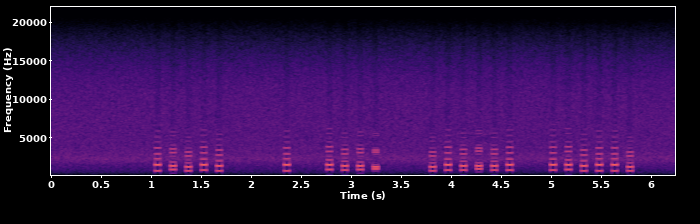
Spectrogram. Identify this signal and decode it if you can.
DTMF, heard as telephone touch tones, dialled by machine, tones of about 60 ms. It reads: 38162 3 958* 165056 692331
